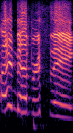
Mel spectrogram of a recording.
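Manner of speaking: bursting into high, loud tearful sobs. Telling the story, the fridge bursts into tears and says this, crying. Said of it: "the fridge bursts into tears and says".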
